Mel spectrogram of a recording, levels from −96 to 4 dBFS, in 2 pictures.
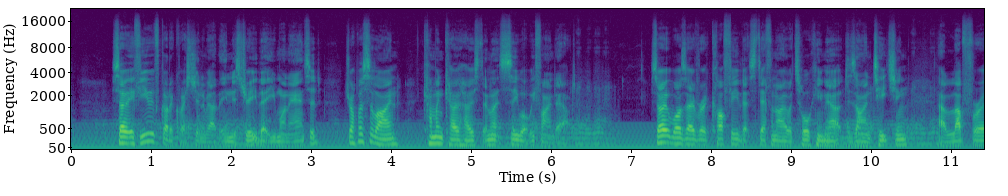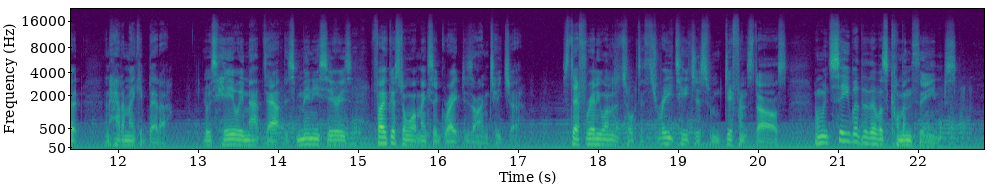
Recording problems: electrical hum; noticeable; throughout; 60 Hz, 15 dB below the speech

